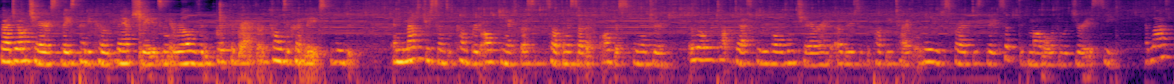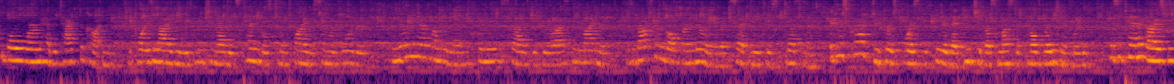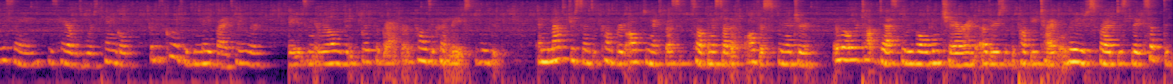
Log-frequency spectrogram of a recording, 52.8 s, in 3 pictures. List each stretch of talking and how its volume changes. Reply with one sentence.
You can hear the talking from 0.0 to 52.7 s, getting quieter then louder.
